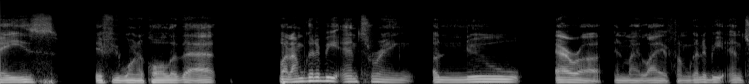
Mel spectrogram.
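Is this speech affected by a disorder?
No.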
